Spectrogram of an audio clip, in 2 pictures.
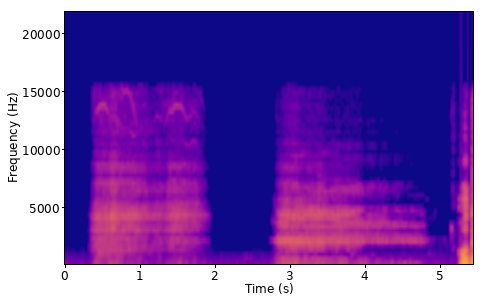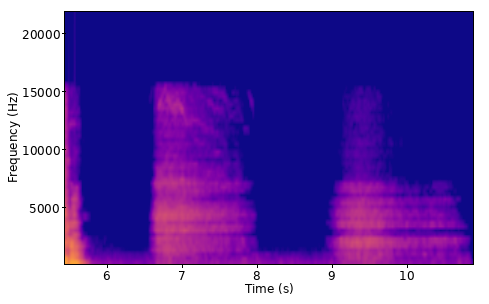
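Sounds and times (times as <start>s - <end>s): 
slow breathing in and out through the nose during a guided relaxation exercise: 0.4s - 2.0s, 2.8s - 5.0s, 6.6s - 8.0s, 9.0s - 10.8s
speech: 5.3s - 5.8s.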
